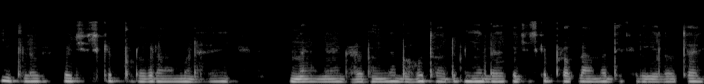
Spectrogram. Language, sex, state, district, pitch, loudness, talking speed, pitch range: Hindi, male, Bihar, Lakhisarai, 135 Hz, -33 LUFS, 160 wpm, 130-140 Hz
